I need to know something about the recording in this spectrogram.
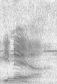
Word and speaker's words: Guinea: Estic a Papua Nova Guinea, acompanyat d'amics i familiars. Papua New Guinea en anglès. Fixeu-vos que la A final no es pronuncia i tampoc es pronuncia de cap dels països que portin aquesta paraula.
